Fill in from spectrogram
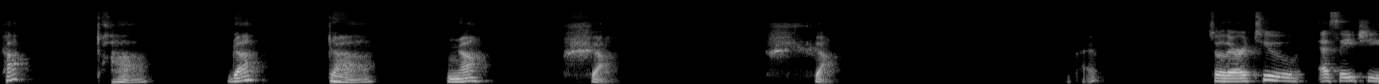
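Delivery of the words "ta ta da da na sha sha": retroflex ta da na sha, tongue curled back; curled tongue heavy consonants. Shown as a demonstration. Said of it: "the retroflex sounds sound like".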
